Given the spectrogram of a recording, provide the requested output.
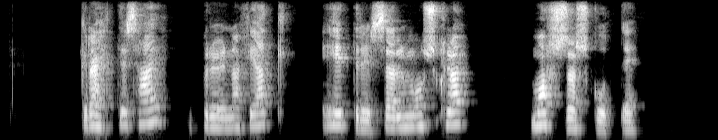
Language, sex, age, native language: Icelandic, female, 40-49, Icelandic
